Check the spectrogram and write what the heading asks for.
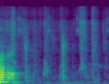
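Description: A man's voice in long, drawn-out sounds that trails off about half a second in, followed by faint scattered clicks and knocks.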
